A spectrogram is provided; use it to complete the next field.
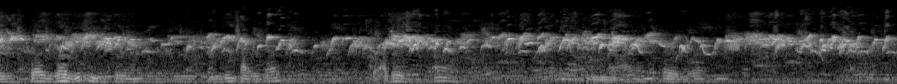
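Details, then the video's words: Red-whiskered bulbuls kept in cages and singing against each other at a contest on 15 May 2021. Bright, busy whistling and chattering phrases overlap almost without pause, with a man's voice breaking in now and then. "Chào Mào Đấu Giàn | Dợt Chim Chào Mào Đấu Hót"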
